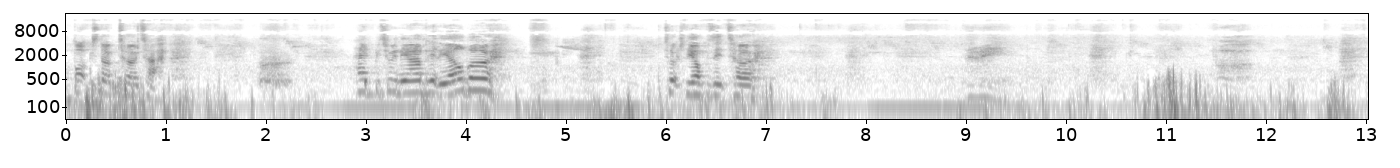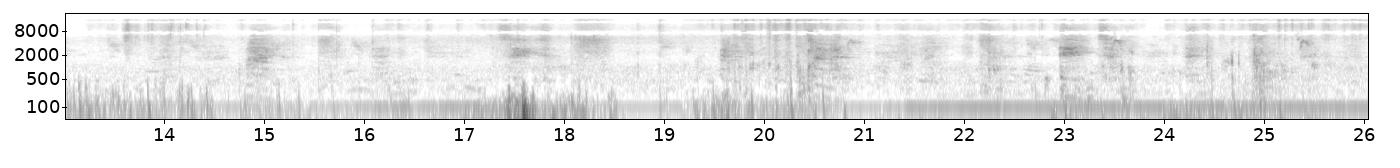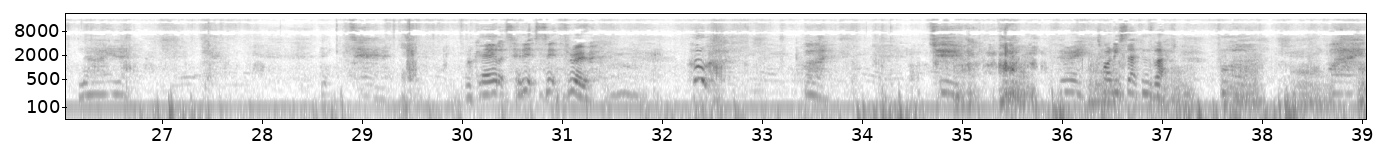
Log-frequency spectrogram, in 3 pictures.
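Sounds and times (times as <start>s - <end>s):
steady low hum: 4.3s - 39.0s.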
